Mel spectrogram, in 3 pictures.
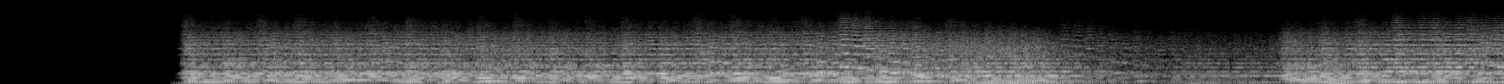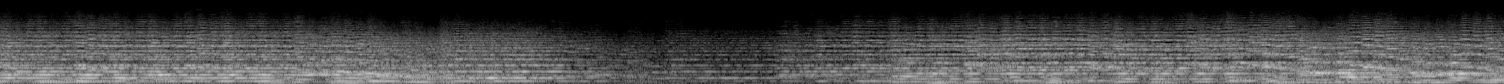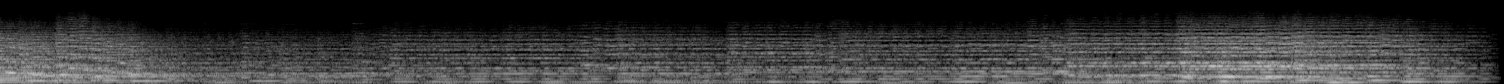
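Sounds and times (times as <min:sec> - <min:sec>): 
concerto for strings and continuo in G: 0:01.8 - 0:45.1.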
